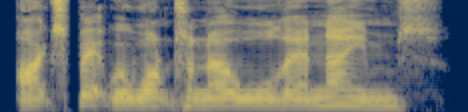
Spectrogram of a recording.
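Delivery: high-pitched schoolboy character voice; fat boy's voice. A narrator's reading. Fat boy hinting to Ralph, high boyish voice. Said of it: "said the fat boy".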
